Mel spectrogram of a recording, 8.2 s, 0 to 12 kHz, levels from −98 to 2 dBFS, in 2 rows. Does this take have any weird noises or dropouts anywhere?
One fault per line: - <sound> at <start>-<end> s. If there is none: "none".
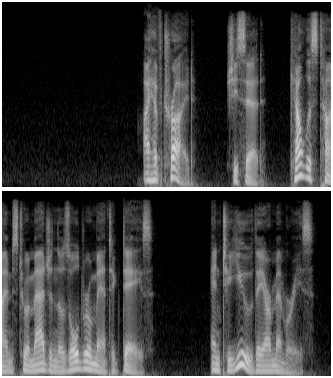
none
